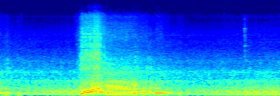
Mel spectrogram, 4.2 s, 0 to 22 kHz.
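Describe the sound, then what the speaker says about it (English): A 1966 Ford 7 Litre two-door's well-muffled engine rumbles at idle, then gets one quick rev that swells and drops back to a deep, steady idle. "Let's give it a rev"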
